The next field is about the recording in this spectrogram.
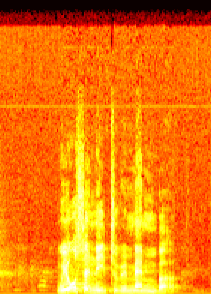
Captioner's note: laughing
